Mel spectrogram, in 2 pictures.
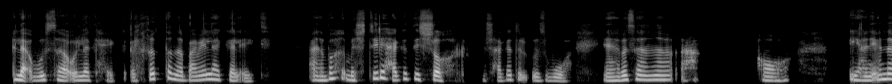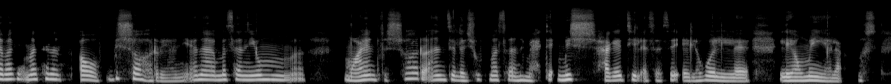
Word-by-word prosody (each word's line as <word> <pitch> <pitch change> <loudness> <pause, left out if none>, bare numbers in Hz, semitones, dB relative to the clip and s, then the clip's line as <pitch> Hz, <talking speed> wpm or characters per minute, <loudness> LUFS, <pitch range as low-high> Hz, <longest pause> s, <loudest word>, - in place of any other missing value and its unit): لأ 205 -3 +6
بُصّ 200 +2 -2
هاقول 185 +1 +2
لك 195 -1 -1
حاجة، - - -12 0.2
الخطة 245 - -1
أنا 215 -5 +3
باعملها 220 +5 +2
كالآتي، 160 -8 -5 0.4
أنا 195 0 +1
ب - - 0 0.2
باشتري 270 +9 +1
حاجات 245 +6 -1
الشهر 205 -5 +1 0.2
مش 195 - -15
حاجات 210 +5 -4
الأسبوع، 165 -3 -5 0.3
يعني 175 +1 +1
مثلًا 215 +1 +3
أنا 210 +1 +2
ح - - -4 0.6
آه، 180 +1 -1 0.6
يعني 195 -4 +2
أنا 245 +1 +6
مث 240 +1 +3
مثلًا 240 0 +1 0.2
آه، 200 -4 +4
بالشهر 225 - -1
يعني، 155 +6 -6
أنا 215 -1 +3
مثلًا 215 0 +1
يوم 220 +2 +1 0.4
معيّن 200 +4 +3
في 215 0 -12
الشهر 260 +8 -2
أنزل 210 -1 0
أشوف 180 +5 -4
مثلًا 205 -1 -1
محتا 185 -2 -2
مش 225 +3 +1
حاجاتي 195 +3 +1
الأساسي 180 +3 -4
اللي 170 0 -1
هو 195 +2 +2
ال 160 -4 +2 0.3
اليومية، 175 -1 +4
لأ 150 -1 -4
بُصّ 180 - -13
205 Hz, 160 wpm, -23 LUFS, 180-220 Hz, 0.6 s, لأ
